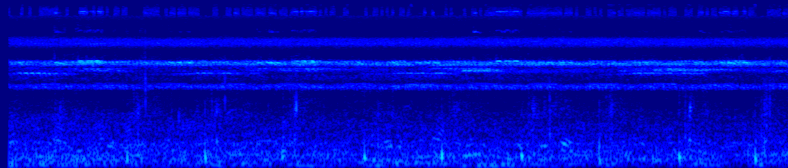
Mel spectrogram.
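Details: Grass insects singing on an autumn walking path: steady, unbroken high trilling in several layered pitches forms a continuous chorus, with soft footsteps crunching underneath throughout.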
